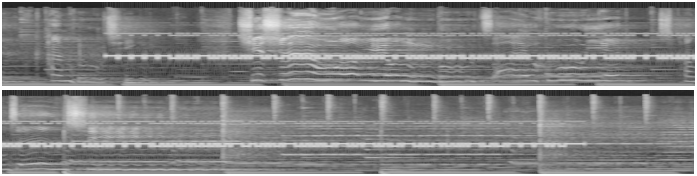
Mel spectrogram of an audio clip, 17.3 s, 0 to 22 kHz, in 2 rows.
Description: RTTY (45.45 baud, 170 Hz shift), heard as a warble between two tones, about 1490 Hz centre, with static crashes. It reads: LUNGO LE SPIAGGE CERCANO IL CIBO NELLA ZONA DELLE MAREE.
